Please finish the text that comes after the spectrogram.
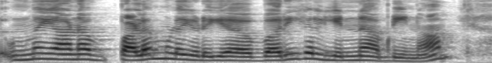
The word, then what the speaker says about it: வேரை: இருக்கோம் ஆனா அதனுடைய உண்மையான பொருள் உண்மையான பழமொழையுடைய வரிகள் என்ன அப்படின்னா ஆயிரம் பேரை இல்ல ஆயிரம் வேரை ஆயிரம் வேரை கொண்டவன் அறை வைத்தியன் ஆவான் அப்படிங்கறதுதான் சரியான உச்சரிப்பு இதுல ஆயிரம் வேரை அப்படிங்கறது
